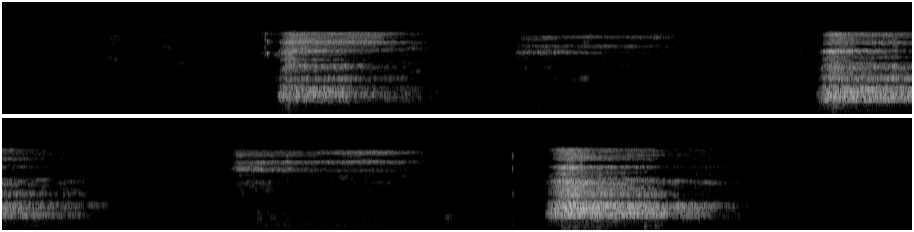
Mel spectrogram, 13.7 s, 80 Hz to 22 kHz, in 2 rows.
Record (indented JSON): {
  "exhalation_length": "13.7 s",
  "exhalation_amplitude": 15071,
  "exhalation_signal_mean_std_ratio": 0.39,
  "survey_phase": "beta (2021-08-13 to 2022-03-07)",
  "age": "18-44",
  "gender": "Male",
  "wearing_mask": "No",
  "symptom_none": true,
  "smoker_status": "Never smoked",
  "respiratory_condition_asthma": false,
  "respiratory_condition_other": false,
  "recruitment_source": "REACT",
  "submission_delay": "3 days",
  "covid_test_result": "Negative",
  "covid_test_method": "RT-qPCR",
  "influenza_a_test_result": "Negative",
  "influenza_b_test_result": "Negative"
}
